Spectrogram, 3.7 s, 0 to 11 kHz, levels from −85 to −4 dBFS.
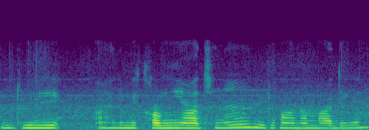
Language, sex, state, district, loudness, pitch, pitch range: Garhwali, female, Uttarakhand, Tehri Garhwal, -20 LUFS, 220 Hz, 210-225 Hz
